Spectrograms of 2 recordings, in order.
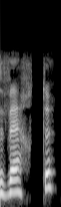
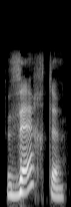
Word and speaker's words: verte: Then the feminine form of green is verte, verte. So here you do pronounce the E, verte.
